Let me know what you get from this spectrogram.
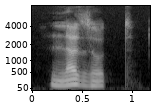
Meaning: nitrogen
- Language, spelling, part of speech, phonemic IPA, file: French, azote, noun, /a.zɔt/, Fr-azote.ogg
